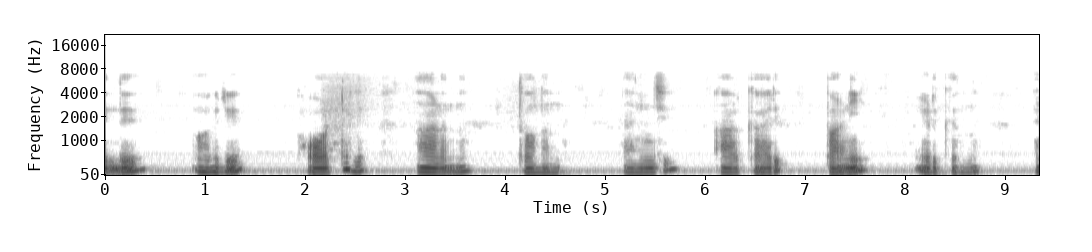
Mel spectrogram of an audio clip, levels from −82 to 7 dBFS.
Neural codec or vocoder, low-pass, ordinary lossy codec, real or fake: none; 7.2 kHz; none; real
